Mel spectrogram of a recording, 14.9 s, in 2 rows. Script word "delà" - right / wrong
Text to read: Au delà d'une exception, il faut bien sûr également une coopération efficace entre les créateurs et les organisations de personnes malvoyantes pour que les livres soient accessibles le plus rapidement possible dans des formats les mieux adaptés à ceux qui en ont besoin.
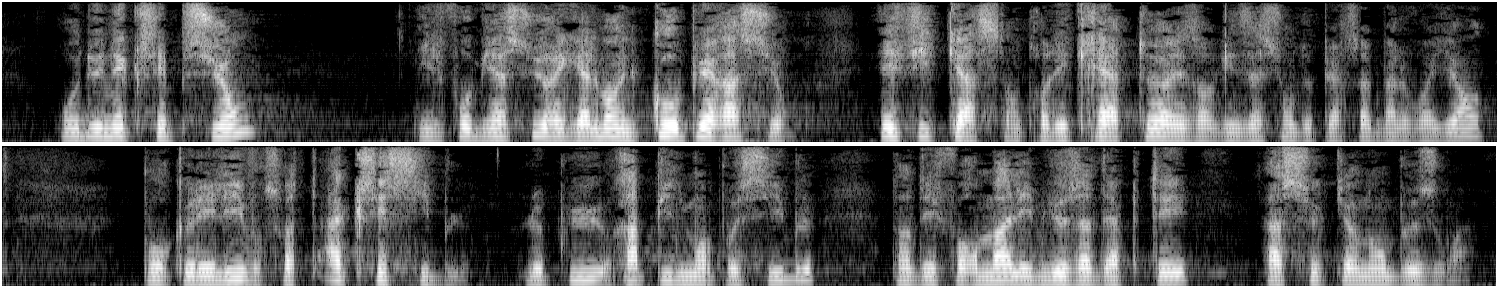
wrong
